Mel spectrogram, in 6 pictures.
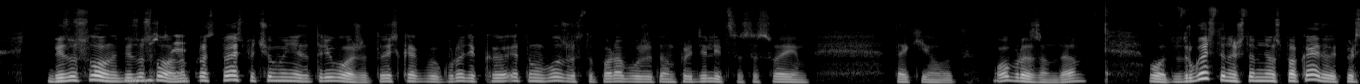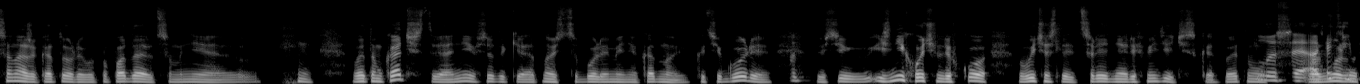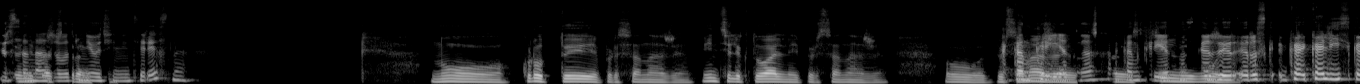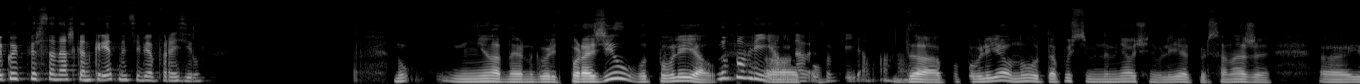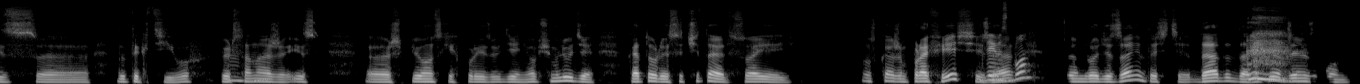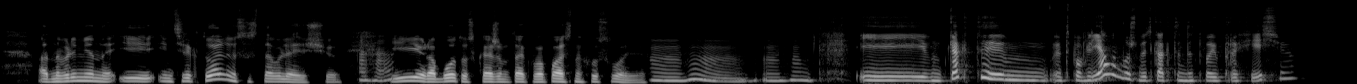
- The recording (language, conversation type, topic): Russian, podcast, Как книги и фильмы влияют на твой образ?
- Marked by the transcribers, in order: chuckle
